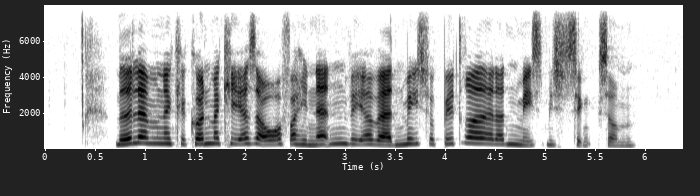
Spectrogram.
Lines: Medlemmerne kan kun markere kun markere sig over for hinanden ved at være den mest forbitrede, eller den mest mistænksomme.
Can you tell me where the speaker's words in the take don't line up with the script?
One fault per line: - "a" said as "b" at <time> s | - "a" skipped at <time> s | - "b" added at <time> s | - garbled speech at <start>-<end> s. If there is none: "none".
- "kun markere" skipped at 2.0 s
